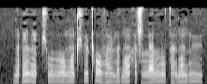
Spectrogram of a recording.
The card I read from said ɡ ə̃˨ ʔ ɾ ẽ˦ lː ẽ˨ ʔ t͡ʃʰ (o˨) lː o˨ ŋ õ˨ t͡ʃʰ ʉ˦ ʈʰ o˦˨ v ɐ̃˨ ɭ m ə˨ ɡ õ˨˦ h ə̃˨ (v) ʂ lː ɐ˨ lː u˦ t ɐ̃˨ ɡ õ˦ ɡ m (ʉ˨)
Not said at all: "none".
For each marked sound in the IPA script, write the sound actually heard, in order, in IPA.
u˨, none, ʉ˦˨

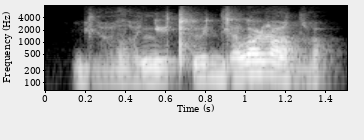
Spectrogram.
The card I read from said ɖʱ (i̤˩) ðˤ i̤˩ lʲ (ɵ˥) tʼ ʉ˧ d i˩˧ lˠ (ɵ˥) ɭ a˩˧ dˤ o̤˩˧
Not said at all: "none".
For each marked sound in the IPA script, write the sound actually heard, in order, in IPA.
i̤˩, ɵ˩˧, ɵ˥

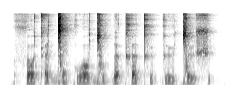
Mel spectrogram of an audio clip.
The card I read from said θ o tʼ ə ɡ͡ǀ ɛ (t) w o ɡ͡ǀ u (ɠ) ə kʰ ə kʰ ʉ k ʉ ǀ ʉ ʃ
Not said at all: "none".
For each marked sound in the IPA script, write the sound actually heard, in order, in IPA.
k, ɠ

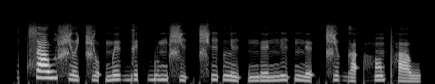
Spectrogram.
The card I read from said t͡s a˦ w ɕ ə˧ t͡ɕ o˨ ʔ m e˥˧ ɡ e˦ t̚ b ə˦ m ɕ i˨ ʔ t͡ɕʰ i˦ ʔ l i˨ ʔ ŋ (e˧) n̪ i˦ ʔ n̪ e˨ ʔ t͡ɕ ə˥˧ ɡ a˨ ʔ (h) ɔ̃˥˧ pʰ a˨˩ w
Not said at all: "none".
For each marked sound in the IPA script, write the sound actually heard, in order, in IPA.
e˧, h

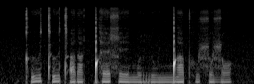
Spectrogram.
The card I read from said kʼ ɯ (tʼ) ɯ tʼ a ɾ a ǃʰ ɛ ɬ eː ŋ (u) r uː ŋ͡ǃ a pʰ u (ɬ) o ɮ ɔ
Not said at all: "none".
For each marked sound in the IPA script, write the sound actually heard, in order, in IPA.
tʼ, o, ɬ

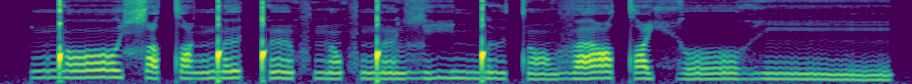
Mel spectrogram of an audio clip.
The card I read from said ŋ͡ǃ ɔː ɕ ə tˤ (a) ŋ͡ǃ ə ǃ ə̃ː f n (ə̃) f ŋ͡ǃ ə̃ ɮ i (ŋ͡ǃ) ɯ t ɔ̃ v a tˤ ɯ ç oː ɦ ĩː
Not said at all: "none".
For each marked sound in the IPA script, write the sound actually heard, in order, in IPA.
ə, ɔ̃, ŋ͡ǃ

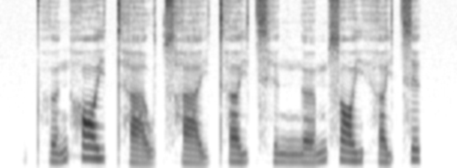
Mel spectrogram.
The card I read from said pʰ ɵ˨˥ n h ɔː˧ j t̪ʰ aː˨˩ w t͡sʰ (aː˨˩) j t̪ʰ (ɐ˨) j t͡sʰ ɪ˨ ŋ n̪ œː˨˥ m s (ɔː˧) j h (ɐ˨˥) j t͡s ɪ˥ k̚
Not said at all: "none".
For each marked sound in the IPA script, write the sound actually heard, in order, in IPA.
aː˨˩, ɐ˨, ɔː˧, ɐ˨

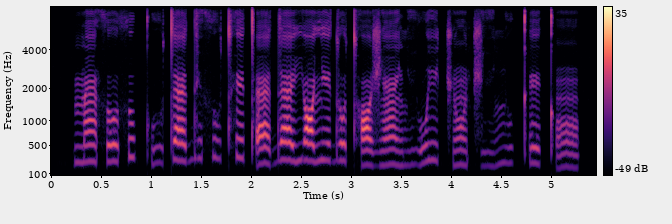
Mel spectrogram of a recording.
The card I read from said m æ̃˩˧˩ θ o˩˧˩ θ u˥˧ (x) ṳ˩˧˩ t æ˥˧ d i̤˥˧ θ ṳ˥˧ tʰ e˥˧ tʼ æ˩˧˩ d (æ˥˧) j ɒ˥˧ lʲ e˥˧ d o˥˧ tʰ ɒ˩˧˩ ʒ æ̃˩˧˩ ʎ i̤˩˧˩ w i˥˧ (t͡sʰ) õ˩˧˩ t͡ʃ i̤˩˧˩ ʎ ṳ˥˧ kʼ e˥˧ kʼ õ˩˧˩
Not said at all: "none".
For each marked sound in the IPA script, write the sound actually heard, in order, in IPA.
kʼ, æ˥˧, t͡ʃ

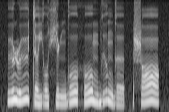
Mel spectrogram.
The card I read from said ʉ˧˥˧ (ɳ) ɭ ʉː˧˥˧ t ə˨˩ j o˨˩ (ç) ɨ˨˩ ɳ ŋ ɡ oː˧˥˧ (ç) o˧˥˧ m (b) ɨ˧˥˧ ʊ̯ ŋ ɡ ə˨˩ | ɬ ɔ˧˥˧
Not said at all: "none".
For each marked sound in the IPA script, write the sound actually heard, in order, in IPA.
ɳ, ç, h, b

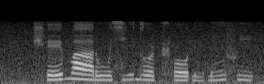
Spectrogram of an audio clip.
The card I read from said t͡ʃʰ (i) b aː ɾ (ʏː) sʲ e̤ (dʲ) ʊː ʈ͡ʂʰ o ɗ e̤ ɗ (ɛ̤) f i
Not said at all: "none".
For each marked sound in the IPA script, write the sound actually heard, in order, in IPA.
e, uː, d, ɛ̤

